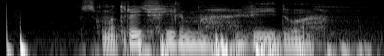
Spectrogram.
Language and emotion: Russian, sad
